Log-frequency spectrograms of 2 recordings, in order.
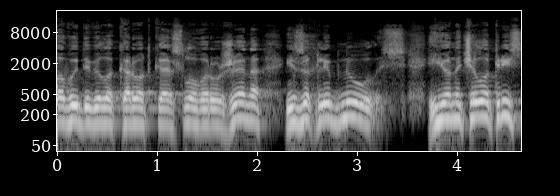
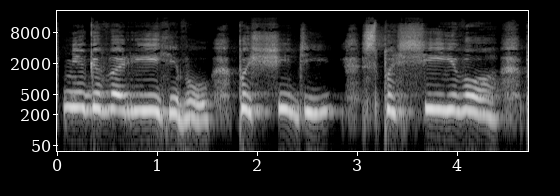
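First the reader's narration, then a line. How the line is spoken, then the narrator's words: Moaning plea. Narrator (Russian): простонала Ружена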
